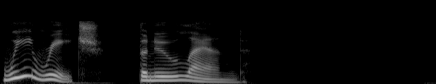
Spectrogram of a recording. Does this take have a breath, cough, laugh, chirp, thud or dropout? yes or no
no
